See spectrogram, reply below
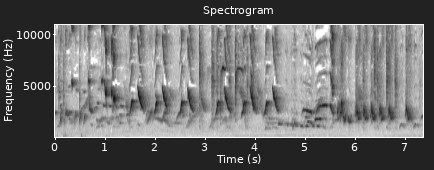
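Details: A very aggressive white-rumped shama, four years old, 7.6-inch tail, from Merapoh, Pahang, pours out a loud continuous torrent of harsh buzzy notes, sweeping whistles and clicks, about two phrases per second.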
